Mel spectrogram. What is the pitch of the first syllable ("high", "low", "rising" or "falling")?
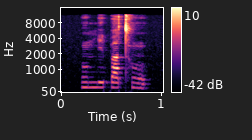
low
